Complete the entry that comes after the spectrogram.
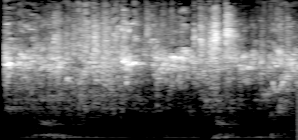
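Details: Pet budgerigars mating as they begin a new breeding cycle: dense, continuous scratchy chattering and squawks, high and busy, with sharp bright chirps standing out and a low hum underneath.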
